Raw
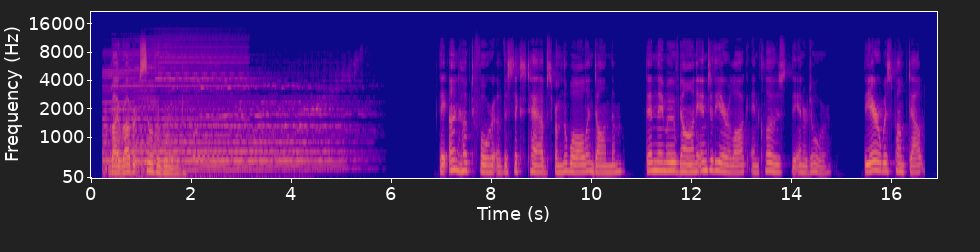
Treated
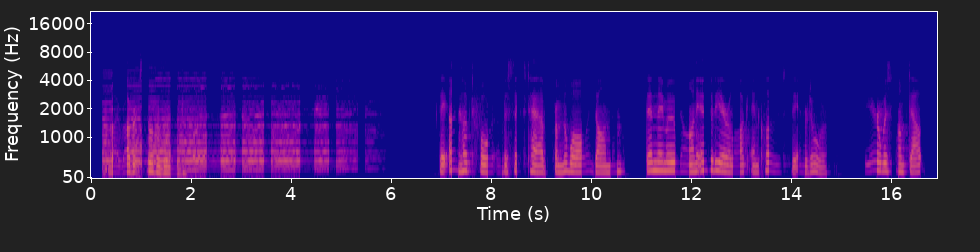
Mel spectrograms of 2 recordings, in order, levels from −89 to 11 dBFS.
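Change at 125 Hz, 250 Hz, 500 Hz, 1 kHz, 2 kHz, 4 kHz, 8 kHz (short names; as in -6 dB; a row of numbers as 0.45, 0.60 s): -9.5 dB, -9.0 dB, -7.5 dB, -8.0 dB, -13.0 dB, under -20 dB, under -35 dB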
